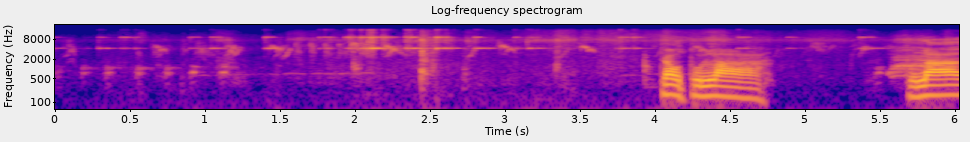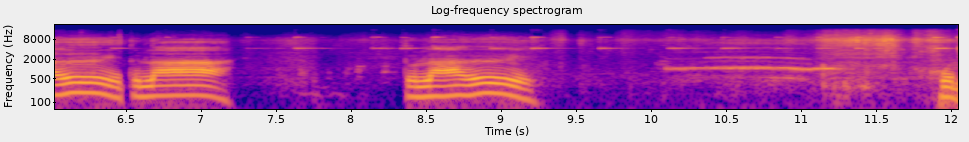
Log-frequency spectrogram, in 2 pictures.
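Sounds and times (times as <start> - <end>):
high drawn-out animal call: 10.1 - 11.7
short hissing rustle: 11.0 - 12.0.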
